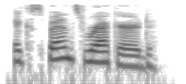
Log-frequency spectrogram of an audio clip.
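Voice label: "expense record", English, British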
